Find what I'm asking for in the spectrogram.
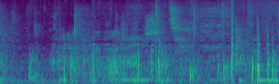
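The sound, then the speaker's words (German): A mother's footsteps approach as quick, light taps in an uneven run of steps, with a voice speaking over them. “Da kommt die Mama.”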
